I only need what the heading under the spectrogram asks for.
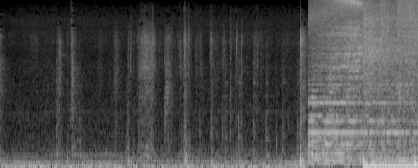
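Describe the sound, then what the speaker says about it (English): A torque converter box cover on a doodlebug minibike is worked open with loud, close metallic clicks, knocks and rattling. The clatter gives way to a steady mechanical hum with a ringing metallic tone near the end. "I'm gonna open up this torque converter box, find out just exactly what's in it."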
